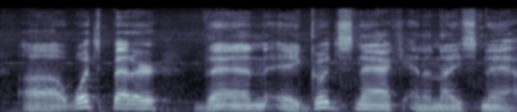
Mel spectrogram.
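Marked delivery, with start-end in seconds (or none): none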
